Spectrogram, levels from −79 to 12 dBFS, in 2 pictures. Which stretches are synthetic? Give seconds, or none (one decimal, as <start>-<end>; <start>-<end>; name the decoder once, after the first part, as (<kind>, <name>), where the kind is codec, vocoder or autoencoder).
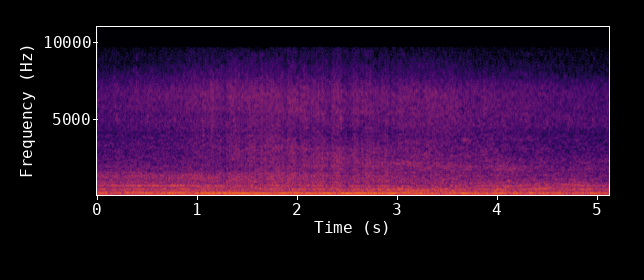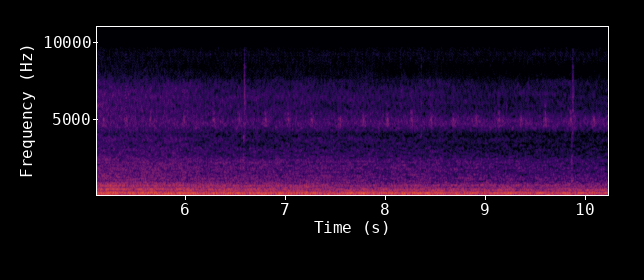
0.0-10.2 (vocoder, Vocos)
